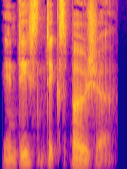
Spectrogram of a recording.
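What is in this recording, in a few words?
"indecent exposure", British English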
